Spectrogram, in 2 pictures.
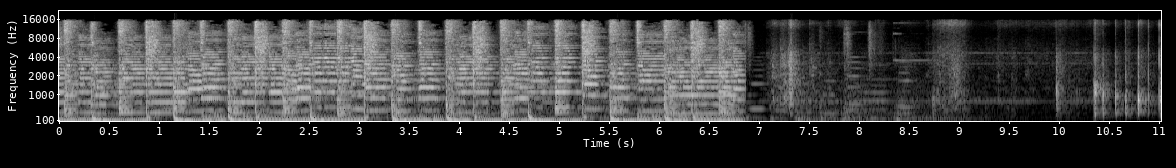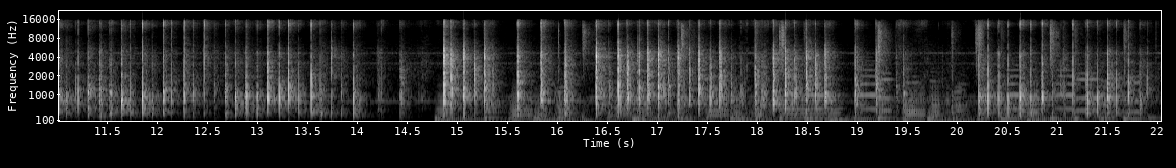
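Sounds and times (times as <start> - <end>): bass line: 0.0 - 6.9, 14.8 - 21.8.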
